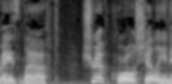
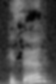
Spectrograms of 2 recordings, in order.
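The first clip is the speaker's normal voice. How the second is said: plain reading voice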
